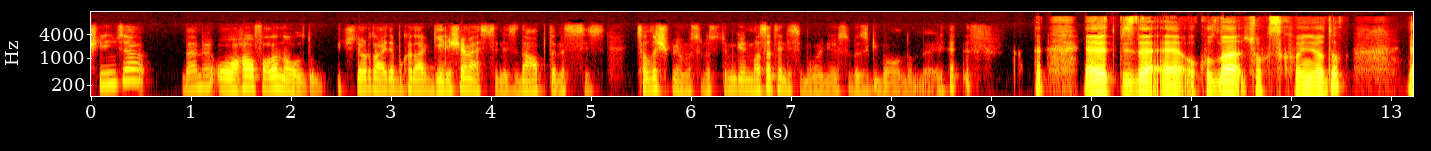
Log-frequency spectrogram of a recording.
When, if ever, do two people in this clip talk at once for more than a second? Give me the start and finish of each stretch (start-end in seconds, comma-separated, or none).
none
